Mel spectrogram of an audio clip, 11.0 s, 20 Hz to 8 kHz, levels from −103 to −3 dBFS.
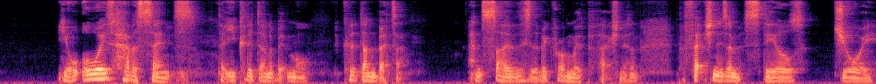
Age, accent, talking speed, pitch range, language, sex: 50-69, British, 160 wpm, 90-115 Hz, English, male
